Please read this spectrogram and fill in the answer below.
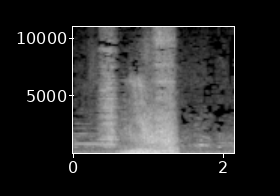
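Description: Broadcast transition whoosh: a short rush of hiss that swells for about a second and cuts off, marking the switch from replay to live play.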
